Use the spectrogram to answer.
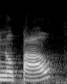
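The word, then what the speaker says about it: nopal: pear cactus in Spanish is known as the noal and some of you maybe eaten it how would you spell that n o p a l it's amazingly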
